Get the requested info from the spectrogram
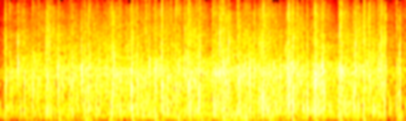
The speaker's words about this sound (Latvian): Pēc Makbeta pirmizrādes Dāngāpos teātrī skatītāju stāv aplausi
